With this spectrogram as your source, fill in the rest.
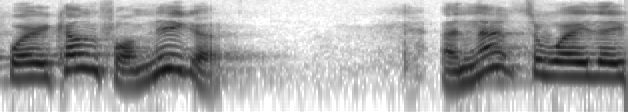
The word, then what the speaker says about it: Niger: a country next to nigeria which called nega that's how the locals pronounce it and i found that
